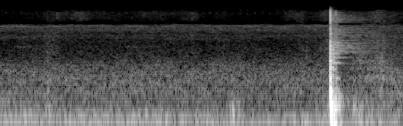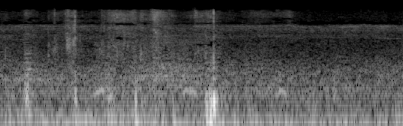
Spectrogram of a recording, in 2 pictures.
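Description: A wooden stick swung as a bat hits a rubber playground ball once, a sharp, loud strike a little over two seconds in. About two seconds later comes a softer, duller thump.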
